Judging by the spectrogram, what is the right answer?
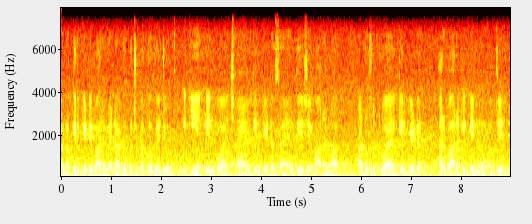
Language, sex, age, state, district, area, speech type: Sindhi, male, 18-30, Rajasthan, Ajmer, urban, spontaneous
